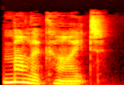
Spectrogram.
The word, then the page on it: malachite: British English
